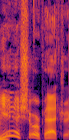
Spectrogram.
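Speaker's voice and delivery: appeasing, humoring, placating tone. Acting out a producer humoring a writer's bad idea: appeasing, humoring tone. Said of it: "you're even appeasing him".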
